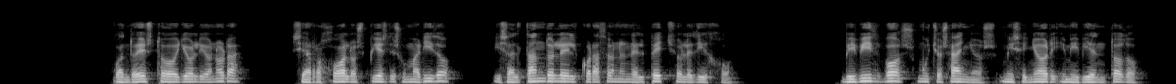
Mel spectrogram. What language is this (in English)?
Spanish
